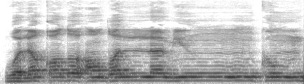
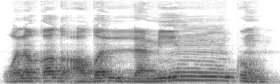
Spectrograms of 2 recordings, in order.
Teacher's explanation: وَلَقَدْ، وَلَقَدْ میں دال آیا ہے آخر میں، اگر ہم یہاں پہ وقف نہیں کرتے ہیں ملاتے ہیں تو یہاں پہ قلقلہ صغرا ہوگا کیونکہ دال ساکن ہے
